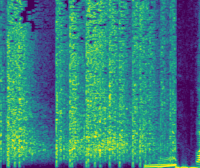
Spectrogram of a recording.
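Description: A string of firecrackers going off in a dense, rapid crackle of sharp pops, cut off just before the end; a short rising tone comes in near the end.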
